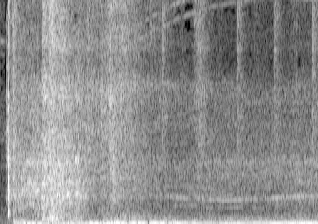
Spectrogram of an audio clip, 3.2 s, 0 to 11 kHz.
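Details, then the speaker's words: Lexus IS200 swapped with 1UZ-FE V8, after converting fuel pump assembly to Dash/AN6 lines with Walbro 450L/h E85 pump: starter catches quickly, deep even rumble settles into steady idle with no misses; normal start and idle. "Bon, le ralenti bien pec."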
